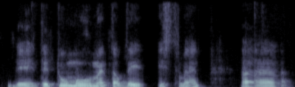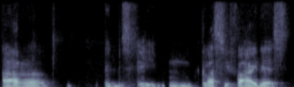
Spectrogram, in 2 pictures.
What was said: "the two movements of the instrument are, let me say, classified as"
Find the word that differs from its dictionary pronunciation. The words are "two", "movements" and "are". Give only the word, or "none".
movements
